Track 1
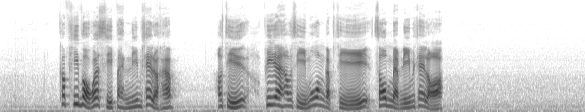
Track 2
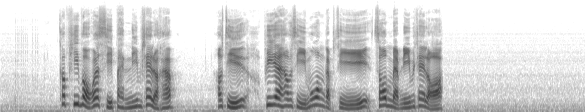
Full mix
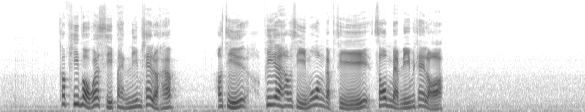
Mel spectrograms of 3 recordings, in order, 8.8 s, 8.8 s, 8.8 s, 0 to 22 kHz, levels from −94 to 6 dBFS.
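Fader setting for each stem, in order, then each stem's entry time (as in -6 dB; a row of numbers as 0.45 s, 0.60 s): -6.0 dB, -14.5 dB; 0.00 s, 0.00 s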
